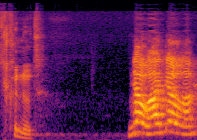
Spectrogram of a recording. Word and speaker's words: Cnut: his name was a Knut he was cannot cnut yeah and which is actually not that different from Kent I'm just saying true that but it's still pronounced Knut no I know I'm not saying that I'm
